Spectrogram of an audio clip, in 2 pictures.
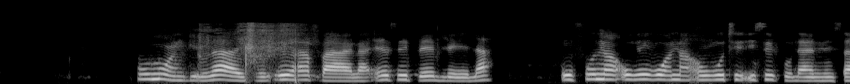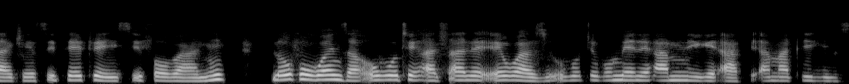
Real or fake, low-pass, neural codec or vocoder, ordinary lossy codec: fake; 7.2 kHz; autoencoder, 48 kHz, 32 numbers a frame, DAC-VAE, trained on Japanese speech; MP3, 32 kbps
